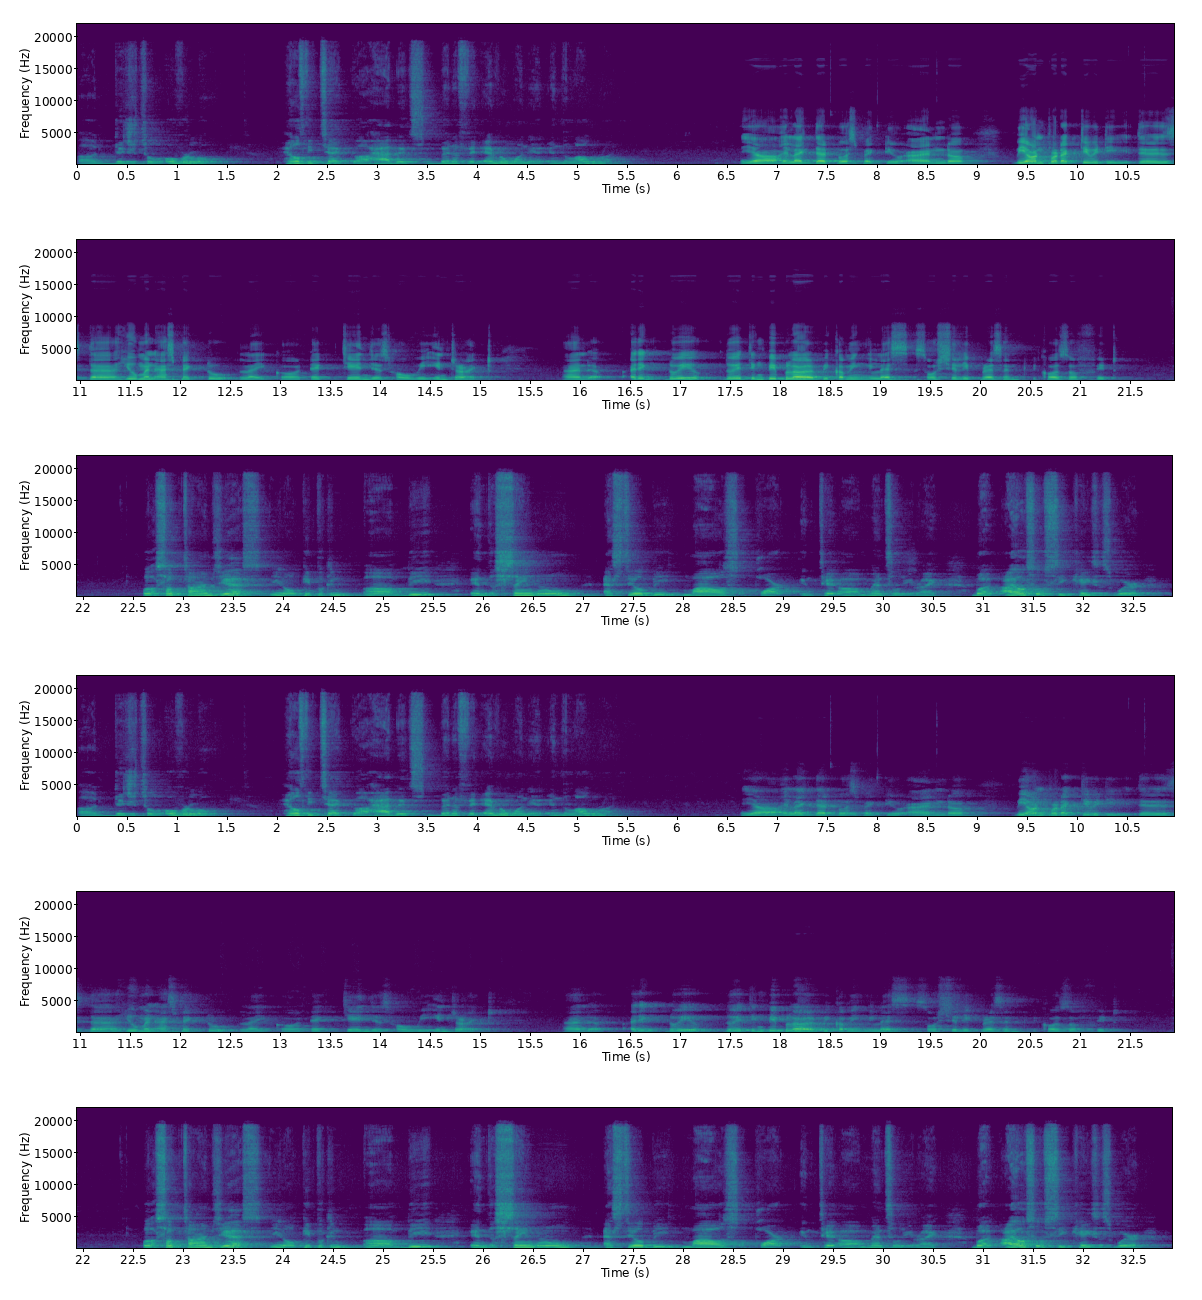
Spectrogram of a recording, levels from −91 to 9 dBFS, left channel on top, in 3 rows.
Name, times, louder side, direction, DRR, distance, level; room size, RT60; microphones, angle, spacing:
voice 1, 0.0-1.4 2.1-5.4 22.6-26.9 27.2-32.6, right 1 dB, 5° right, 10 dB, 0.4 m, -30 dB
voice 2, 6.6-8.9 9.4-15.0 15.8-16.2 16.5-20.4 20.7-21.3, left 6 dB, 75° left, 14 dB, 0.5 m, -30 dB
13.5 x 7.5 x 3.9 m, 0.99 s
head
